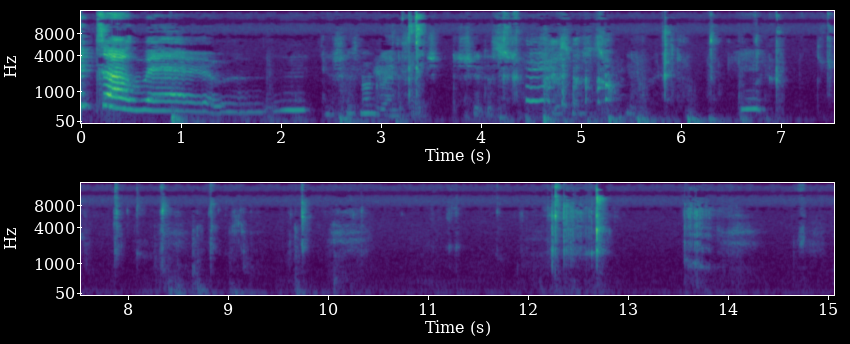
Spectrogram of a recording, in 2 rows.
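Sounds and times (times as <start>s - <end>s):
faint clicks and taps: 0.7s - 10.4s.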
